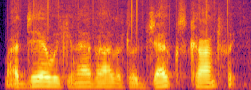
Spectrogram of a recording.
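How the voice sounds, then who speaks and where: A man playing a brusque, coolly menacing middle-aged gentleman father in a suspense radio drama, clipped and insistent. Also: medium pitch, flat delivery, fast, creaky, husky, muffled recording. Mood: forced joviality. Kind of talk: old-time suspense radio drama acting.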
